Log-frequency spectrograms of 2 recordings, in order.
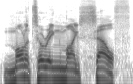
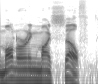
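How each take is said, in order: First: The words are articulated clearly. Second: The words are slurred and unclear. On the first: The speaker calls it right. "without the fucking marbles in my mouth" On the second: The speaker calls it wrong. "the fucking marbles in my mouth"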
